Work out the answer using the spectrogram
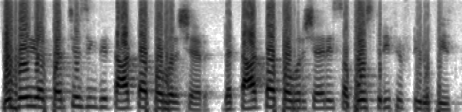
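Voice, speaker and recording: A man's voice: high voice, very fast, dark tone, low-quality recording. A man with a Tamil accent giving an informal, story-led lecture as a teacher, repeating points and checking understanding with tag questions.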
